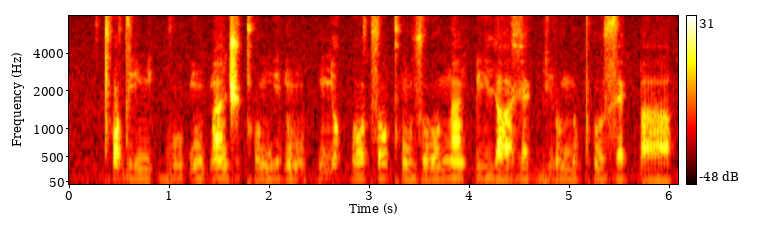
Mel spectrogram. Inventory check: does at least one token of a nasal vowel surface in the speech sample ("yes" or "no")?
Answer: yes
